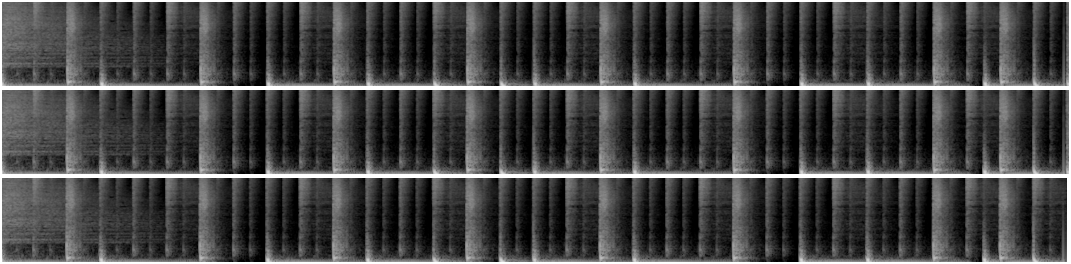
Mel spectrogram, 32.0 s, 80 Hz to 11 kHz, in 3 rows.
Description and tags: HH loop 90bpm
hip hop drum loop by Voodoom Prod created with Logic Pro
hiphop, beat, loop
